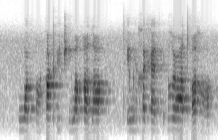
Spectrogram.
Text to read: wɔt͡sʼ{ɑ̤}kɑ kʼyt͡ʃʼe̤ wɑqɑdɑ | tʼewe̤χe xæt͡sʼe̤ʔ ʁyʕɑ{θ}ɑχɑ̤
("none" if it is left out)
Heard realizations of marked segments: ɑ̤, tʼ

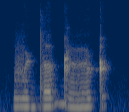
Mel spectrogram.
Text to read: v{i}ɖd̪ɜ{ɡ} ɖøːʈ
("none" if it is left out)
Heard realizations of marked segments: e, ɡ

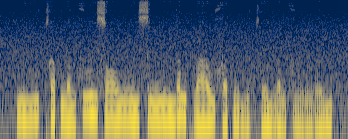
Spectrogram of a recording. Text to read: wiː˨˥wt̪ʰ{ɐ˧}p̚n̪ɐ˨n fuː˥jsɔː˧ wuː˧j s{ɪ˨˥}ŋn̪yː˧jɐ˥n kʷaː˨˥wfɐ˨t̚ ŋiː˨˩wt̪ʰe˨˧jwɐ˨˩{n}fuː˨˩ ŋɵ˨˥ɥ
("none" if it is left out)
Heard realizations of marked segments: ɐ˧, ɪ˧, n

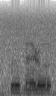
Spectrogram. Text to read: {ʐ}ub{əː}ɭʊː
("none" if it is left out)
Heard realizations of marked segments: l, əː

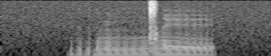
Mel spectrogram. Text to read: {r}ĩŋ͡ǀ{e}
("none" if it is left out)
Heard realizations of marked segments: r, e

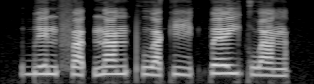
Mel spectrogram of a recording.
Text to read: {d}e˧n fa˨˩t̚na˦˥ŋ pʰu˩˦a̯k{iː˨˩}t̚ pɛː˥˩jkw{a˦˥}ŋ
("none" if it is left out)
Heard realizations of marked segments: b, iː˨˩, a˧

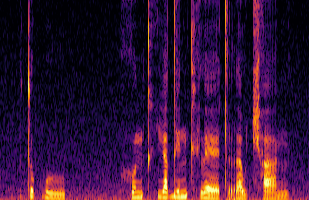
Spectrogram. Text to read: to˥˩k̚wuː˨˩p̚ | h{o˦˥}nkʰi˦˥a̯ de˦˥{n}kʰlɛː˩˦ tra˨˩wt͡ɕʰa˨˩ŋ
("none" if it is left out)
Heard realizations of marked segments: o˦˥, n

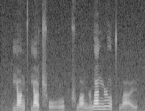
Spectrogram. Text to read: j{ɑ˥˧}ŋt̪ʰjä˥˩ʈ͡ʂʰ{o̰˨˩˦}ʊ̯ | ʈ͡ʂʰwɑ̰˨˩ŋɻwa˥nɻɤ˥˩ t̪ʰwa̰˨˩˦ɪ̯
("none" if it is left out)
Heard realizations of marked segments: ɑ˥˧, o̰˨˩˦

